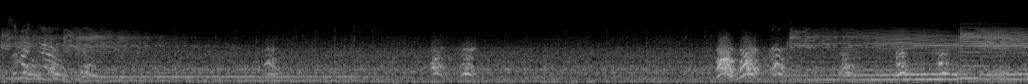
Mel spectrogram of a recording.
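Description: A dog barking in short bursts: twice about four seconds in, then three louder barks close together around seven seconds. Sustained music notes play underneath.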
